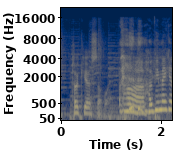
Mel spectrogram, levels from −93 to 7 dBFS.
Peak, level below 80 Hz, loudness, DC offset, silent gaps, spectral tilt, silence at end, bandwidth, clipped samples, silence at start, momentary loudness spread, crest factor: -10 dBFS; -50 dBFS; -27 LUFS; under 0.1%; none; -5 dB/octave; 0 s; 16 kHz; under 0.1%; 0 s; 14 LU; 16 dB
